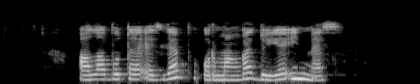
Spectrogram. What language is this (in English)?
Bashkir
